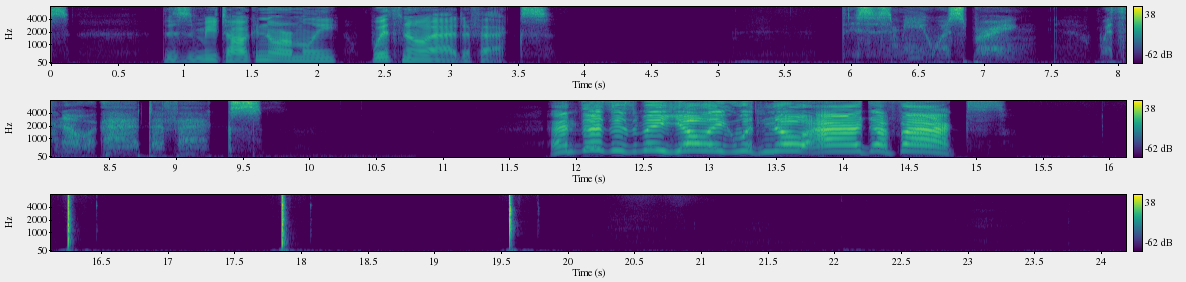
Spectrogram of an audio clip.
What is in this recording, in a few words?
Home Studio Neumann TLM 103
